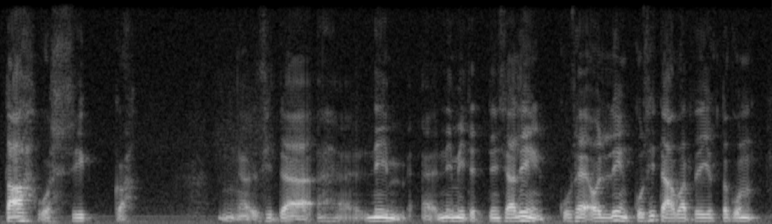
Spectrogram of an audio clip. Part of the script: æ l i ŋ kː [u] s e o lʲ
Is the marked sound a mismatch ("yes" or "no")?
yes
